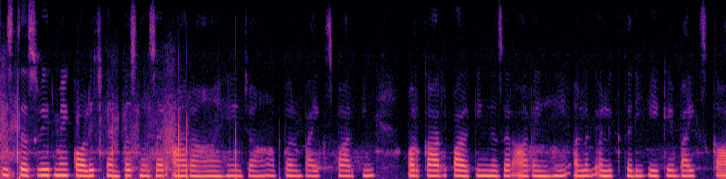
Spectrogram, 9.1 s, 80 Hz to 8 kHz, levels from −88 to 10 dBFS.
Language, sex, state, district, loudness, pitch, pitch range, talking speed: Hindi, female, Punjab, Fazilka, -19 LUFS, 235 Hz, 230-245 Hz, 165 wpm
